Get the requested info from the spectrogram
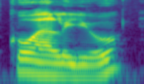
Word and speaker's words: Coelho: A je to totiž novinka Paula Coelha, který se správně vyslovuje Coelho, jak jsem se dozvěděl, protože to je Brazilec.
